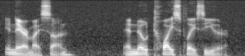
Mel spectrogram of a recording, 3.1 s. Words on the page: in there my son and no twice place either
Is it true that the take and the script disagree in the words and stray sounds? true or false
false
